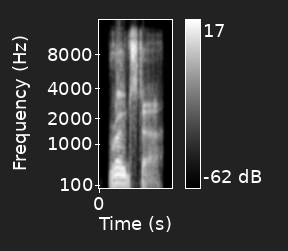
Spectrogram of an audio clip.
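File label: "roadster", British English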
